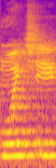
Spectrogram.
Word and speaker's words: mochi: My mother tried to teach us love of red bean paste and bonbao and mochi, pronounced like moichi because that's how her parents said it.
